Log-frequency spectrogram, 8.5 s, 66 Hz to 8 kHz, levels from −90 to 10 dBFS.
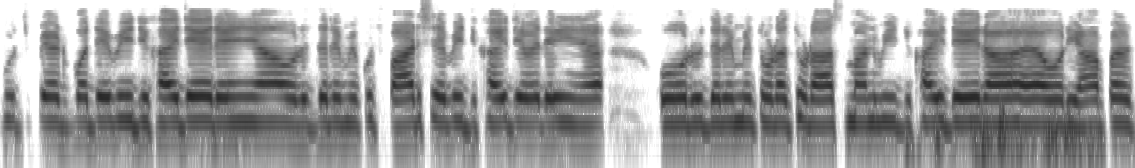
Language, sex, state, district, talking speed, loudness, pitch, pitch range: Rajasthani, male, Rajasthan, Nagaur, 245 wpm, -15 LUFS, 245 Hz, 240-250 Hz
